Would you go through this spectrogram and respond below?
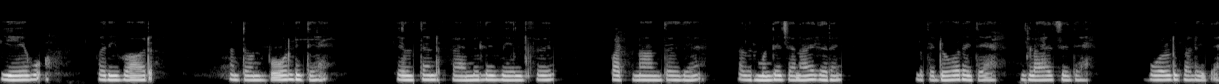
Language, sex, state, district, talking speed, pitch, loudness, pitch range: Kannada, female, Karnataka, Belgaum, 115 wpm, 205 Hz, -16 LUFS, 205-215 Hz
